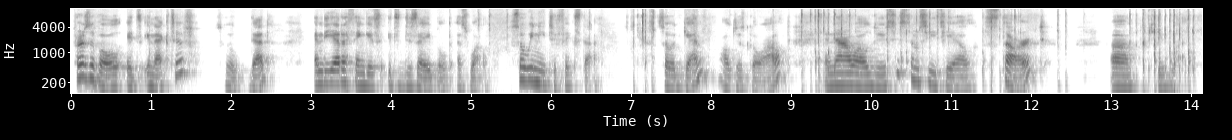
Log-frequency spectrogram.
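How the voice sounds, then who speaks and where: Suffering from a bad cold, a woman gives a tech talk, explaining a live demo with frequent ums and restarts. Her voice sits low and is expressive and warm, delivered at a measured pace, with slight background noise.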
